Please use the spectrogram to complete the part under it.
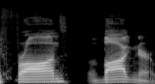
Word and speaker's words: Franz Wagner: But they certainly don't know how to say Franz Wagner, which is the correct pronunciation of his name.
